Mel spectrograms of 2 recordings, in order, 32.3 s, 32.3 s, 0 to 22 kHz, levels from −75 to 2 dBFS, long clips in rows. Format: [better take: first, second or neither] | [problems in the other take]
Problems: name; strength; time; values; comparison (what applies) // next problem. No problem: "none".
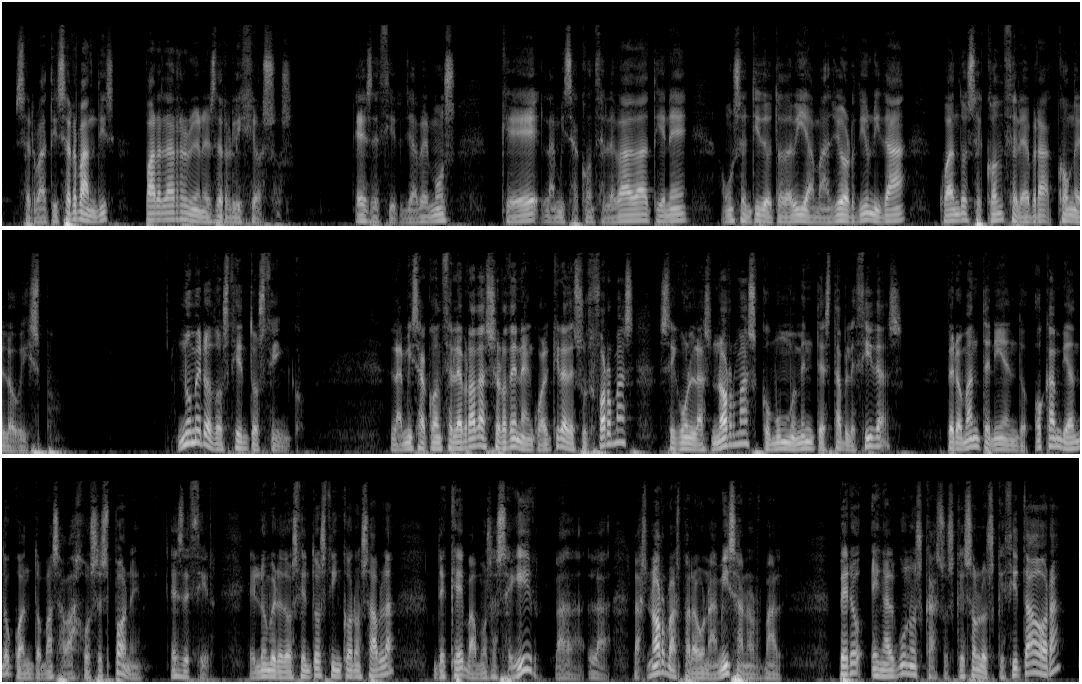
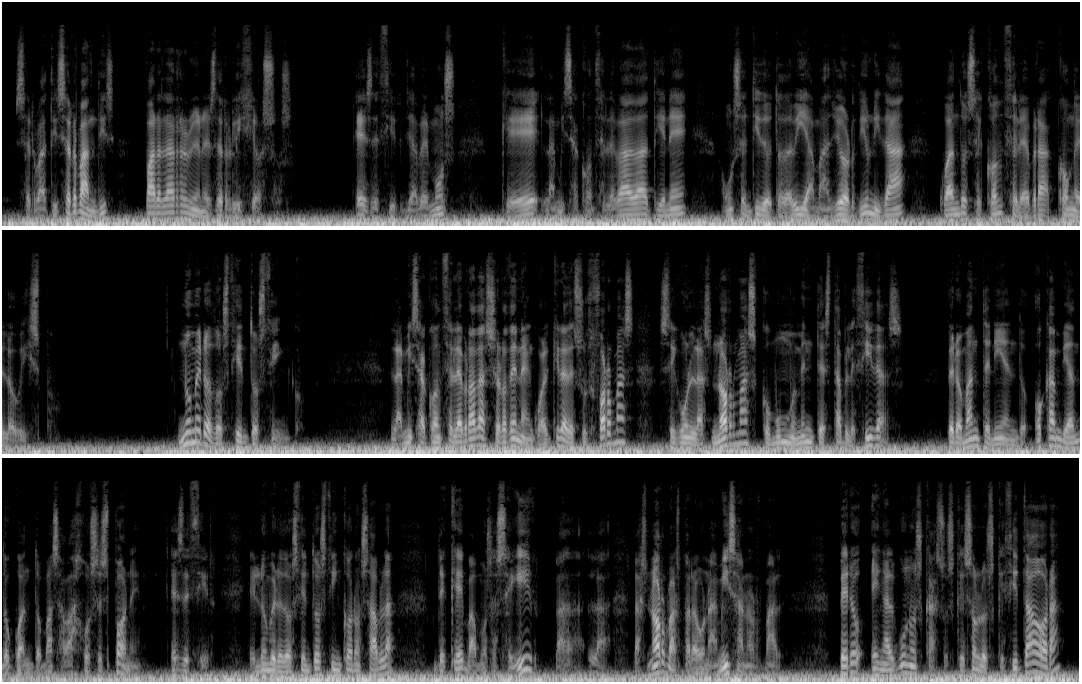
first | low rumble; noticeable; throughout; 20 dB below the speech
